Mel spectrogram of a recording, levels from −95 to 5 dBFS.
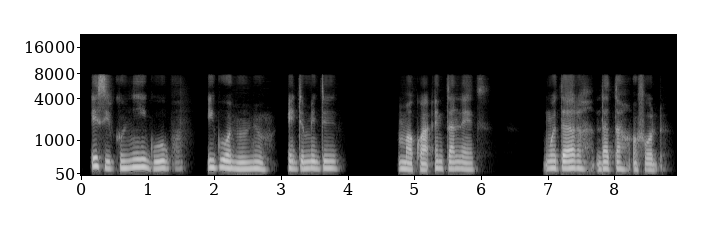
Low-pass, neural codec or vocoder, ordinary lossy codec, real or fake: none; codec, 16 kHz, about 1 kbps, DyCAST, with the encoder's durations; none; fake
